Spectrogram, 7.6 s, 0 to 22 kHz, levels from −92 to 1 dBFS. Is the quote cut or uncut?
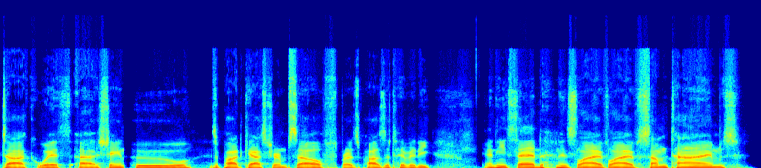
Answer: cut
